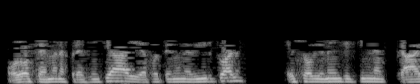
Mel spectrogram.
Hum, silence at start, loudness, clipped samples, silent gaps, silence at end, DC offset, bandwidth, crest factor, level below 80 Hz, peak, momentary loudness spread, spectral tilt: none; 0.1 s; -23 LUFS; under 0.1%; 2.49-2.83 s, 3.90-3.94 s; 0 s; under 0.1%; 3.2 kHz; 12 dB; -60 dBFS; -8 dBFS; 6 LU; -11.5 dB/octave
